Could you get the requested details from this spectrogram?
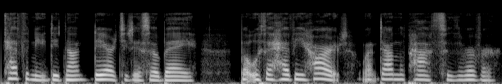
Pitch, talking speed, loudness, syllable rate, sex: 210 Hz, 215 wpm, -17 LUFS, 5.3 syllables/s, female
